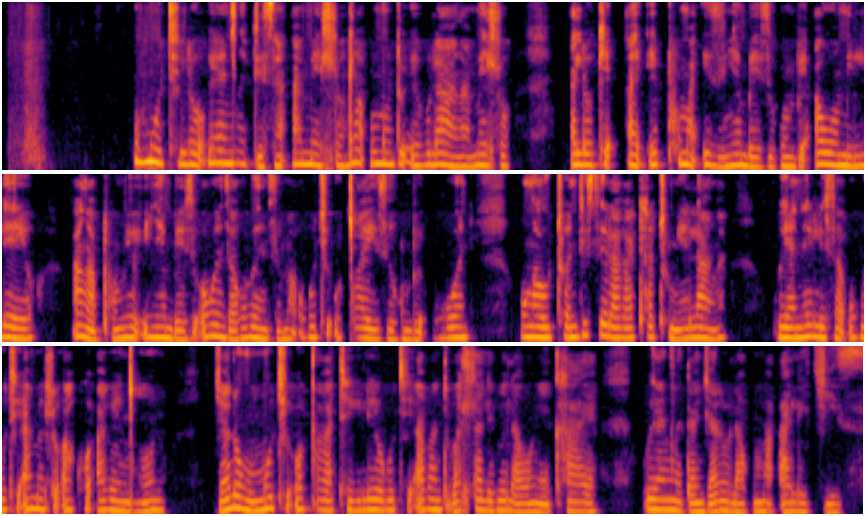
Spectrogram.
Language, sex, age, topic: North Ndebele, female, 36-49, health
